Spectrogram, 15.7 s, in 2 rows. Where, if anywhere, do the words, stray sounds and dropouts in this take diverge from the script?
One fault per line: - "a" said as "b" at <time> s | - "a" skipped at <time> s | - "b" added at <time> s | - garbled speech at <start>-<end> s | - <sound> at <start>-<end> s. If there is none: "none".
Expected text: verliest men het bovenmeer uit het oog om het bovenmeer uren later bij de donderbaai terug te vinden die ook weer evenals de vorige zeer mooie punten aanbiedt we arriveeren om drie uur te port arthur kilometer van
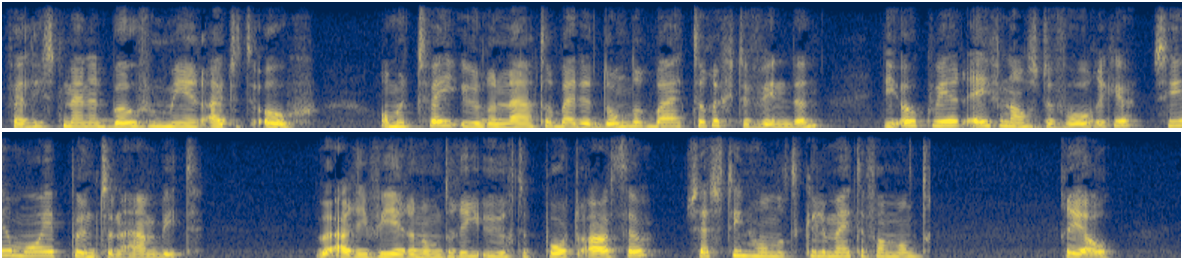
- "bovenmeer" said as "twee" at 2.8 s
